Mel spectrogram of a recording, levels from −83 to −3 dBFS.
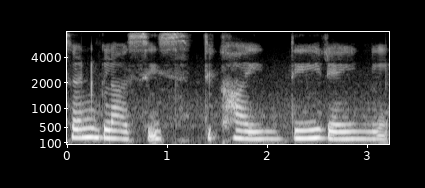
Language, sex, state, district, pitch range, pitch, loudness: Hindi, female, Punjab, Fazilka, 190-215 Hz, 200 Hz, -14 LUFS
